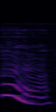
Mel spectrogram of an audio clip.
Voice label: thinking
